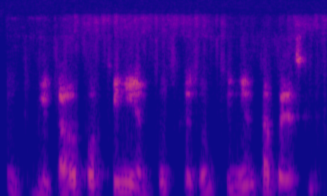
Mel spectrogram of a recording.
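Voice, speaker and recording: A man with a Honduran Spanish accent teaches a recorded math and physics lesson, thinking aloud through a problem and posing check questions to students. His mid-range voice is fairly quick, dark and slightly rough, and the audio is poor.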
